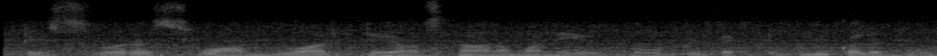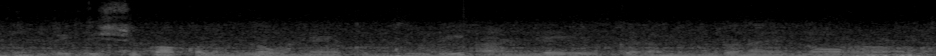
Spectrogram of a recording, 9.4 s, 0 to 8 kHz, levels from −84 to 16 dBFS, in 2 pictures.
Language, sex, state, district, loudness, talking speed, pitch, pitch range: Telugu, female, Andhra Pradesh, Srikakulam, -44 LUFS, 110 wpm, 160 Hz, 155-165 Hz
